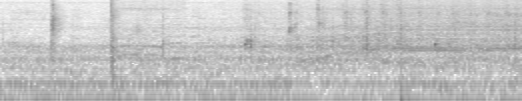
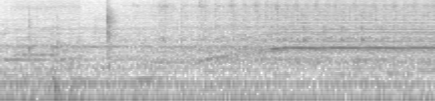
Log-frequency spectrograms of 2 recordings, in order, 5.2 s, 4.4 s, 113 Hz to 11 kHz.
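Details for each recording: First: Sony CCD-TR94 camcorder that shuts down seconds into play: faint, irregular clicks and ticks from the tape mechanism in fast forward suggest a possible mechanical problem, cause unknown. Abnormal clicking noise. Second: Sony CCD-TR94 camcorder that shuts down after a few seconds on play and has a clogged head giving a snowy picture. Tape transport in fast forward gives a light whir and soft whine with no grinding, though an odd noise was heard earlier; normal.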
